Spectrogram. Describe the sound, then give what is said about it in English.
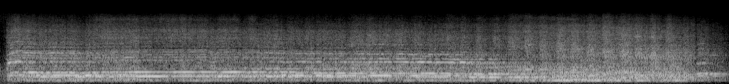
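A train enters a tunnel: a loud, continuous rumble with sustained, slightly falling whistle-like tones droning over it for several seconds, no voices. “After what seemed an eternity of silence between us, the train entered a tunnel.”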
